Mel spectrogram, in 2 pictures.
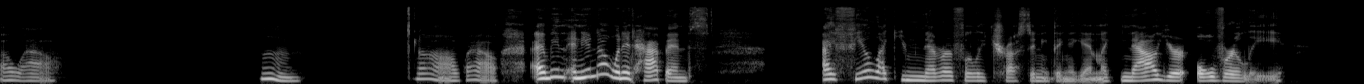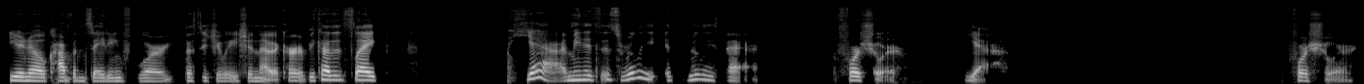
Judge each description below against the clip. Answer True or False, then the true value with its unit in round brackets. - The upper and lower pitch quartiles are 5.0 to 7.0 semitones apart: True (5.4 semitones)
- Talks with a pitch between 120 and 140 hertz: False (190 Hz)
